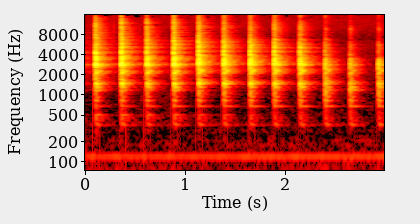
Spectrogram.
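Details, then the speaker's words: Coin (quarter) tap test on an impact-damaged carbon fiber mountain bike frame: bright clicks turn to duller, shorter knocks over the dead spot where hairline cracks are visible. "there you can hear that dead spot and yet again we'll zoom in on it we'll show you what it really looks like"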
